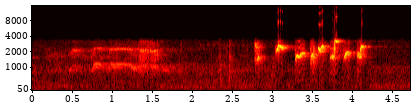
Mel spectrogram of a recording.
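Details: Red-whiskered bulbul song recorded 30 April 2021, big-voiced and used to lure wild birds: soft level two-toned whistles, then a loud phrase of about nine rapid, bubbly warbled notes.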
